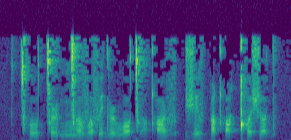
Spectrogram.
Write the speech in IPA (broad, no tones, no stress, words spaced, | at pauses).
ǀʰoǀə˞d ŋ͡ǀʌvʌfedə˞ βɔɡ͡ǀə˞qʰə˞v | ʒevpeqʰɔ ǃʰʌʃʌd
